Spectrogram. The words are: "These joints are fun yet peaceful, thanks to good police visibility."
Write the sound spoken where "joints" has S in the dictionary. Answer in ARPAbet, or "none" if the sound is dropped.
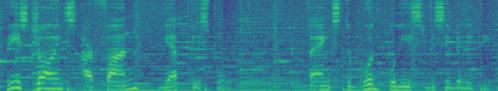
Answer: S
